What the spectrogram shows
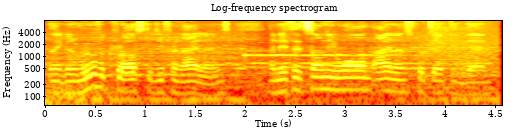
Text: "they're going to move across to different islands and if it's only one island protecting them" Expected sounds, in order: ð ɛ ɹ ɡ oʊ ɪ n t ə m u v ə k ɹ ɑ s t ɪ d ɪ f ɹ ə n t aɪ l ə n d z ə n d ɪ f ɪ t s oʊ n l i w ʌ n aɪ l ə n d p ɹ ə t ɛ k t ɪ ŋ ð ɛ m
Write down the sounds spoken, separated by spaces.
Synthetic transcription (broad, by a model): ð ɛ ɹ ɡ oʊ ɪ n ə m u v ə k ɹ ɑ s t ɪ d ɪ f ɹ ə n t aɪ l ə n d z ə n ɪ f ɪ t s oʊ n l i w ʌ n aɪ l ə n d p ɹ ə t ɛ k t ɪ ŋ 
